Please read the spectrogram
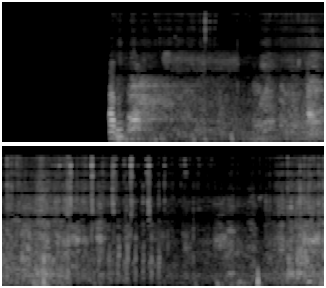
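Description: Silence, then about a second in, dogs at close quarters with a few short vocal sounds among scattered clicks and rustling.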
